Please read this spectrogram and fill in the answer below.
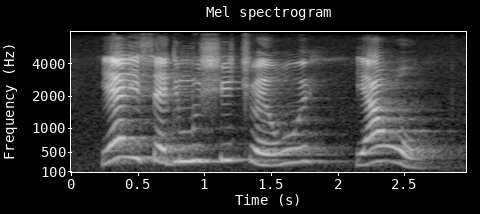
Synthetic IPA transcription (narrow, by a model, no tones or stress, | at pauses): jeɪsedimʊʃit͡ʃʼweɣʊ | jaɣʊ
